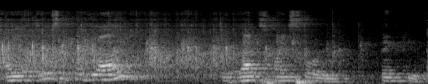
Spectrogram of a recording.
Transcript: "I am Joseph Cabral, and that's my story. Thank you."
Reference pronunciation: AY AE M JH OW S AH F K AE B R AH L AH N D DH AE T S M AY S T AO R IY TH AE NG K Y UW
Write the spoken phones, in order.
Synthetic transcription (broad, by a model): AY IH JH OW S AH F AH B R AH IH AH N DH AE T S M AY S T AO R IY TH AE NG K Y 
